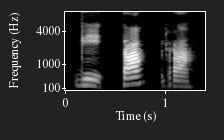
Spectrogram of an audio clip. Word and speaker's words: Guitarra: This word ends in a vowel, so the syllable before last is stressed.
